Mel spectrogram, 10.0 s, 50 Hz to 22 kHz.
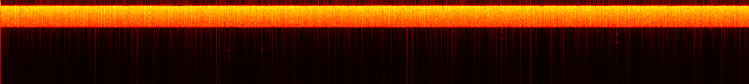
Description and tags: "Grey" noise, generated at 40 intensity in Audition.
